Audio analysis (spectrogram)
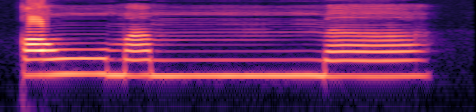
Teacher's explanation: کلمت قومن کے آخری میں میم پہ تنوین زبر ہے، پھر حرف المیم ہے کلمت ما، میم حروف الادغام بغنہ میں سے ہے تو ہم یہ حکم کو غنہ اور تشدید کے ساتھ ادا کریں گے۔ قوما ما، کلمت ما کے آخری میں الف پہ مد کا علامہ ہے، یہ مد جائز منفصل ہے، اور مد جائز منفصل کا معنی ہے کہ حرف المد پہلے کلمہ کے آخری میں ہو اور اس کی وجہ جو کہ حمزہ ہے وہ دوسرے کلمہ کے شروعات میں آئے۔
